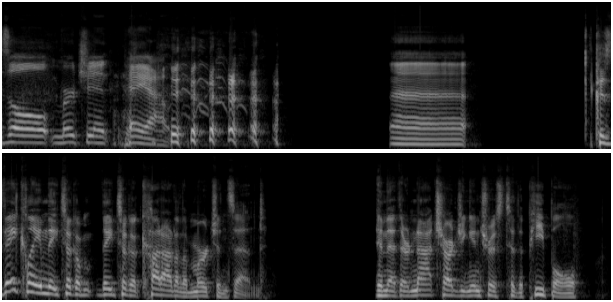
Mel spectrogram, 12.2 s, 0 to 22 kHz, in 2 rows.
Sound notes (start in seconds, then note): 0.0 laughing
